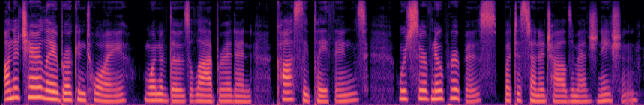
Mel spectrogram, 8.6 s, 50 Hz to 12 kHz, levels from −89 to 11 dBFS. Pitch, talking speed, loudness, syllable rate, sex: 210 Hz, 170 wpm, -19 LUFS, 5.4 syllables/s, female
